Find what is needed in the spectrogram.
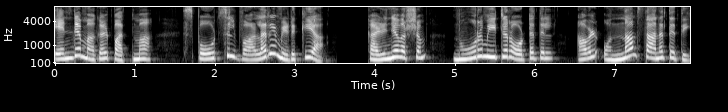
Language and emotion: Malayalam, happy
